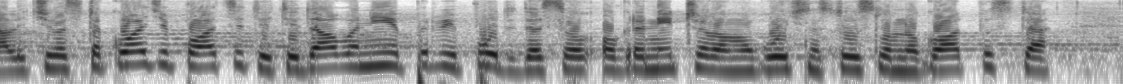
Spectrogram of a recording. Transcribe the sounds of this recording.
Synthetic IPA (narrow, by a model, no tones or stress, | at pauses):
alit͡ɕeʋast̪ako̞ːd͡ʑe̞po̞t̪sʲjet̪it̪id̪ao̞ʋo̞niːje̞pr̩ʋipuːt̪d̪aseoɡɾanit͡ʃaːʋamo̞ɡuːt͡ɕnost̪uːslˠo̞ʋno̞ɡo̞t̪̚pust̪a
